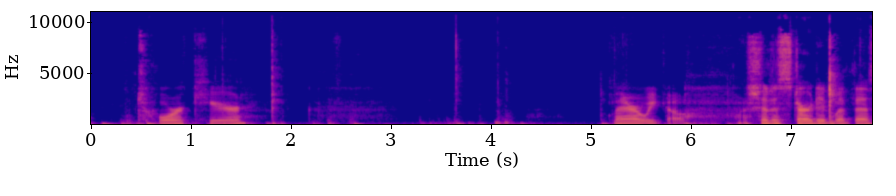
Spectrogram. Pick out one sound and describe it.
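A small screwdriver turns a screw with faint clicks.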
